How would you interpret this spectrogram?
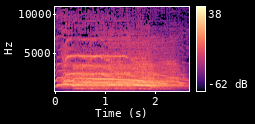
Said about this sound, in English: Did that get your attention? I thought it might. Screams are one of the most fundamental of human noises, something we're all programmed to do right from the second we're born, no matter what culture we're part of.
